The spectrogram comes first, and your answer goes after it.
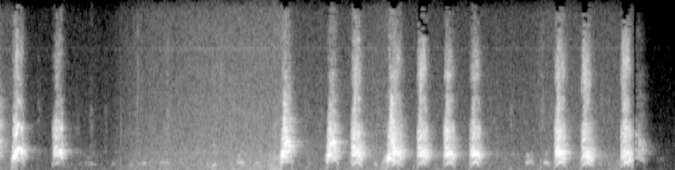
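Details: German Hunting Terriers Bagira and Cox von der Fuchskralle give two barks, then a quieter stretch of low murmuring, then a burst of rapid, evenly spaced barks.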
